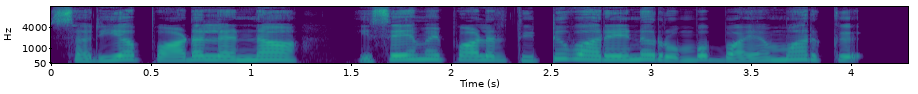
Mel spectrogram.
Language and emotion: Tamil, fearful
